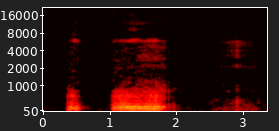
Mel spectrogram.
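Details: Lhasa Apso asleep, snoring: a short low snort followed by a longer rough, grinding rumble, then quiet breathing.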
